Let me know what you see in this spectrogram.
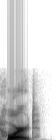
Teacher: British English tends to round the vowels more. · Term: Vowel sounds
